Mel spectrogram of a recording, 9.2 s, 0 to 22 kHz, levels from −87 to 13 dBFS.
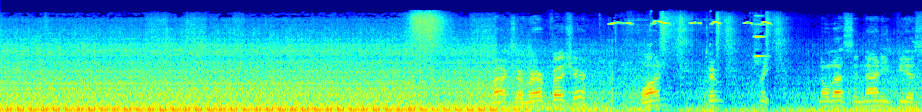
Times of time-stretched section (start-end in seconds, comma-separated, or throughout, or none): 6.72-8.24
